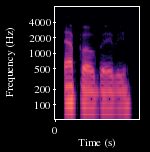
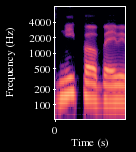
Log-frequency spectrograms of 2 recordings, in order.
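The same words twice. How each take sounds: First: Nepo is said like the start of nepotism. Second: Nepo is not said like the start of nepotism. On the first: "but then there's nepotism, so you think maybe it would be Nepo baby" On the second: "I read it in my head as Nepo baby"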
